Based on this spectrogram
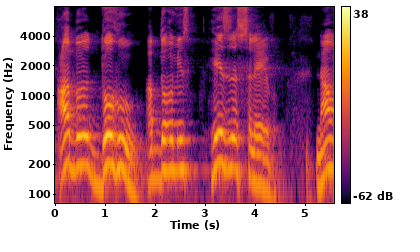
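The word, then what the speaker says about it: عبده: So now the pronunciation is abduhu.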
